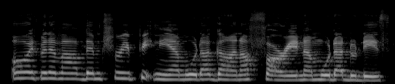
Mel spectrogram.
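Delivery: lightly voiced Jamaican parent lamenting; a touch of a complaining Jamaican mother; mild Jamaican patois sigh. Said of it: "where parents say".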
